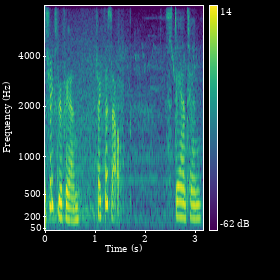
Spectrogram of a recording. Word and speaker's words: Staunton: Staunton, not Staunton.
